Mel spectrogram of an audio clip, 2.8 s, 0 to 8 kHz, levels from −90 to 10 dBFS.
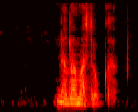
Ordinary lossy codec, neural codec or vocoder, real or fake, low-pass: AAC, 32 kbps; none; real; 7.2 kHz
